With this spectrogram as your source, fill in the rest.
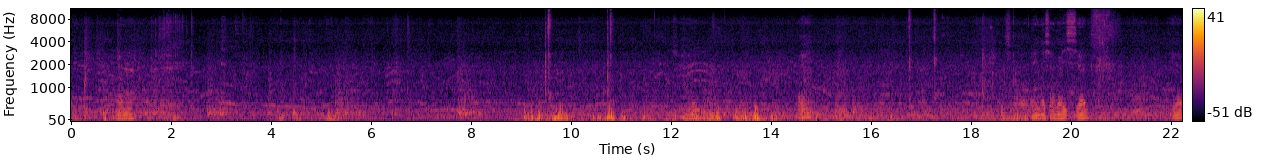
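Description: A knob clicks as it is turned.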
